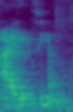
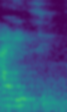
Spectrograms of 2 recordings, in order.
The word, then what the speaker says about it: Haiti: I do have to say, it's Haiti. We do not pronounce the H. So Haiti, and that's it.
